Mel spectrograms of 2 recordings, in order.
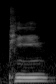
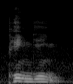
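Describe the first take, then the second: First: It is said with Chinese tones. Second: It is said with English-style intonation. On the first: "if I like speaking normal Chinese" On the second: "not like the uh, English version of Chinese"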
